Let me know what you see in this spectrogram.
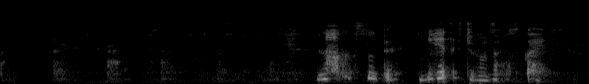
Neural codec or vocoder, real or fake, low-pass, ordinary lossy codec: autoencoder, 22.05 kHz, a latent of 192 numbers a frame, VITS, trained on one speaker; fake; 7.2 kHz; Opus, 24 kbps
